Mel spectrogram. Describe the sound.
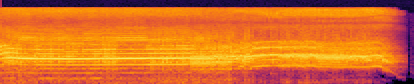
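A man screams in terror after a cold, bony hand grabs his, one long harmonic cry held for about four seconds that then breaks off abruptly.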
